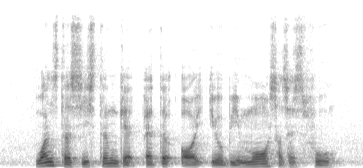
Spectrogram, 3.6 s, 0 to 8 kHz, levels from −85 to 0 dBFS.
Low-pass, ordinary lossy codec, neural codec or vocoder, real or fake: 7.2 kHz; none; none; real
